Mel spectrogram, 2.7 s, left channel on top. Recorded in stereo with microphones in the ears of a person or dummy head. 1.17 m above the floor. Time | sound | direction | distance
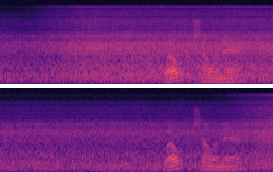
1.6 | a man speaking | 15° left (ahead or behind) | ?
